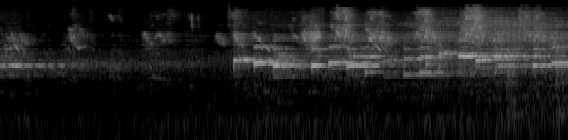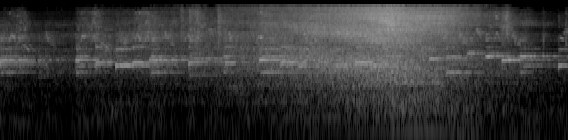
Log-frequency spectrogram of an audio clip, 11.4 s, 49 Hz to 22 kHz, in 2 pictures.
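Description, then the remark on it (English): An ice cream truck jingle plays its tinkling, repeating melody over low outdoor road rumble, starting a couple of seconds in and swelling louder near the end as the truck comes by. “And the reason I mention this is because my cousin, who was about 4 years younger than me, when my dad came home from mowing lawns or loading trucks, whatever he was doing that day, ice cream truck came by.”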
